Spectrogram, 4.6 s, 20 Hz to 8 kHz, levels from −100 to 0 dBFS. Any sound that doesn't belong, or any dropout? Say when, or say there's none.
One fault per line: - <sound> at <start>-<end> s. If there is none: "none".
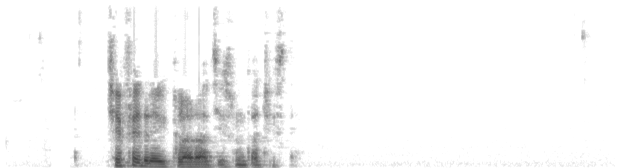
none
